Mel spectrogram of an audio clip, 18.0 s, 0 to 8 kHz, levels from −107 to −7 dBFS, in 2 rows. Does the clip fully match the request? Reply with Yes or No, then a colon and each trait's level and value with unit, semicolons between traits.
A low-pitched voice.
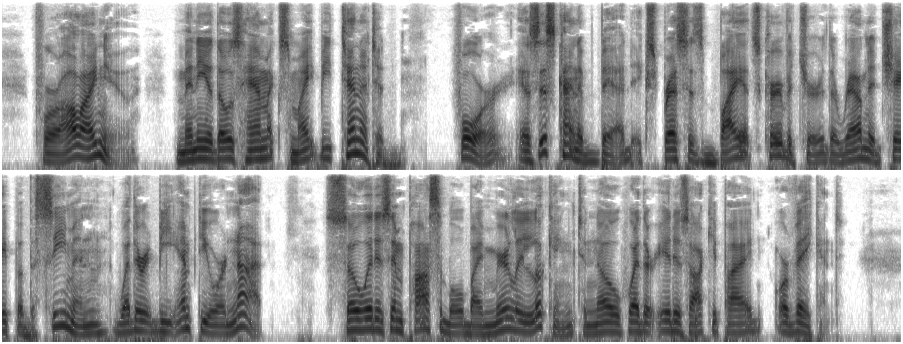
Yes: low, 120 Hz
